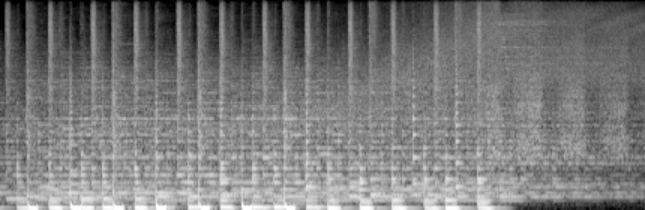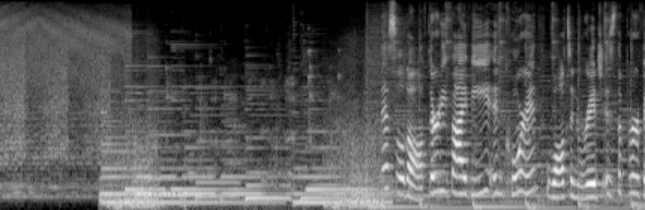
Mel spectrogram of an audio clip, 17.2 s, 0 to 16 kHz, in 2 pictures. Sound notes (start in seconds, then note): 1.6 whoosh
